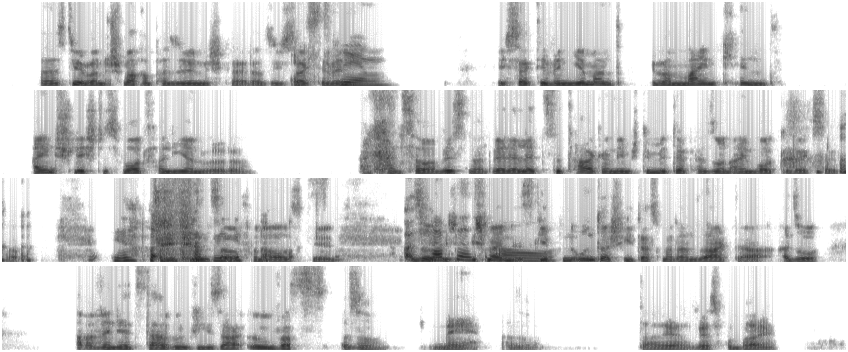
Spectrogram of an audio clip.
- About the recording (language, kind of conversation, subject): German, unstructured, Was tust du, wenn du das Gefühl hast, dass deine Familie dich nicht versteht?
- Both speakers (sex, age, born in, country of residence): female, 25-29, Germany, United States; male, 30-34, Germany, United States
- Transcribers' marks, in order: laughing while speaking: "dann"; laugh; laughing while speaking: "Ja, es geht mir genauso"; laughing while speaking: "Da kannst du"; other background noise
